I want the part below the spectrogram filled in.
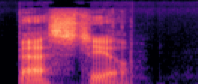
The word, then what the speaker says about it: Bastille: I know it's called the Bastille Day, Bastille. How do you say it? – Bastille. – Bastille. – So we'll say Bastille. – That's correct. It was it was seen as a symbol of the absolute monarchy's abuse of power.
